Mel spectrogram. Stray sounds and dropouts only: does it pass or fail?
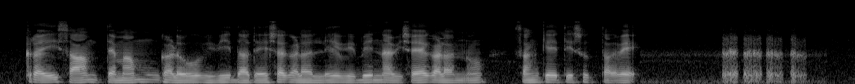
fail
